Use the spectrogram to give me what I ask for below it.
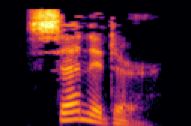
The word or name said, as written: senator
